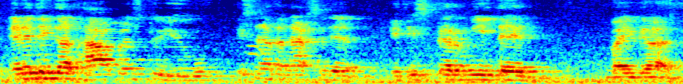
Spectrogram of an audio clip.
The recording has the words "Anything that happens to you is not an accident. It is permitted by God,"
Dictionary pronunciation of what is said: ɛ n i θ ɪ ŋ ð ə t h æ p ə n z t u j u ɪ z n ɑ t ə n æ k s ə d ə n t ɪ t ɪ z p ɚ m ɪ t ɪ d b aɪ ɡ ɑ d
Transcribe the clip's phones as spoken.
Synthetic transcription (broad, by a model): ɛ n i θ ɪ ŋ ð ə t h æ p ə n s t u j u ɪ s n ɑ t ə n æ k s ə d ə n t ɪ t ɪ s p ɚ m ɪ t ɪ d b aɪ ɡ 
